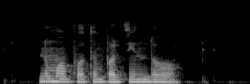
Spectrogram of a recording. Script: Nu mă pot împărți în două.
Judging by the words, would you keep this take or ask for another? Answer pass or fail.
pass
